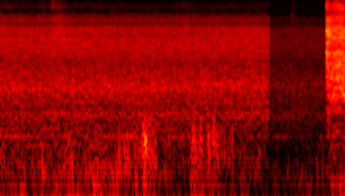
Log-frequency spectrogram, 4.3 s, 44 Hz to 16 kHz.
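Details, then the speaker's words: Z2H8 Camaro V8 with ported, polished heads, rebuilt after a coolant pressure problem (suspected gasket issue), first fired with fuel, oil and water in and no fuel leaks: starter cranks briefly, then it catches and settles into a steady, even idle; normal. "go ahead and heat the starter see how it sounds make sure it sounds good fuel to it see if it runs"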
